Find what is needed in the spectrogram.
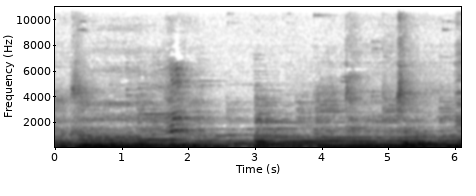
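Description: A man singing a worship song live into a microphone, accompanied by acoustic guitar, with long held notes; one phrase ends and the next begins about three seconds in.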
